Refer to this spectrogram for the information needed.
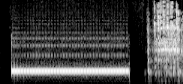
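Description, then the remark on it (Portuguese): A telephone rings with one long, steady electronic tone lasting about two seconds, loud, followed by a brief burst of harsher noise. No one speaks. “Ei, alguém atende o telefone?”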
